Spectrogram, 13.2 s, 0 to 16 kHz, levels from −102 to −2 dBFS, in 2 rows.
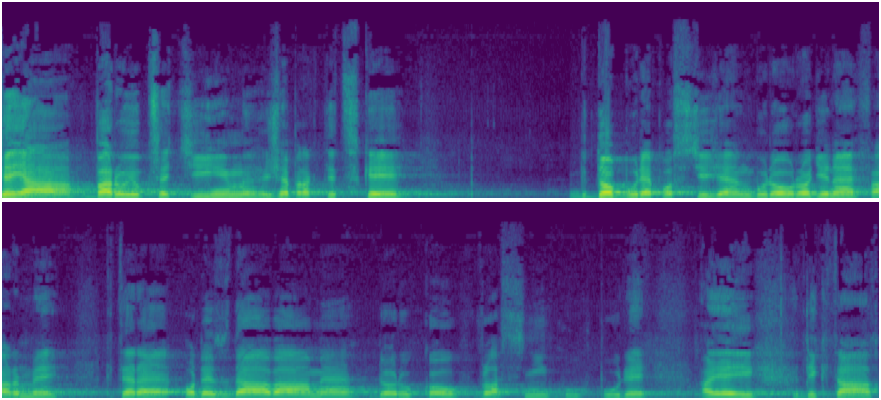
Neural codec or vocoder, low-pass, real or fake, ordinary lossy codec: none; 14.4 kHz; real; MP3, 64 kbps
